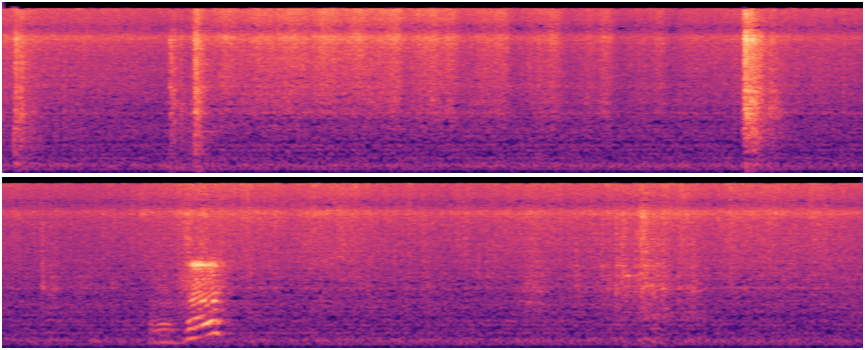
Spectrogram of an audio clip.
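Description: Farro and vegetables sizzling in a hot frying pan as they are sautéed and stirred with a wooden spatula, with a few sharp taps of the spatula against the pan.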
